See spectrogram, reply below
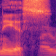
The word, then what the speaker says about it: Quirinius: Quirinius.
